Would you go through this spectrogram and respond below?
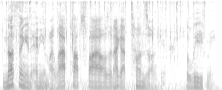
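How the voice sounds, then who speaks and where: A man's voice: fairly low pitch, moderate pace, a little hiss or hum, natural voice. A man playing a persistent amateur researcher with a casual, wry manner in an audio drama. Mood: intrigued, wry.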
